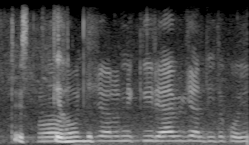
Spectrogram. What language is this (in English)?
Punjabi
